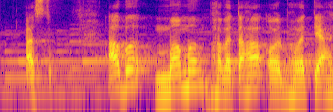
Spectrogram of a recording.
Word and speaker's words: भवत्याः: एवं तीसरा पद है भवत्याः। भवत्याः, इसका भी अर्थ है आपका, पर यह स्त्रीलिंग के साथ ही प्रयुक्त होगा।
